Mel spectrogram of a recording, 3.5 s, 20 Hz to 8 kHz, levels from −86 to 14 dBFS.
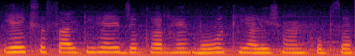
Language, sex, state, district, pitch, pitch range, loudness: Hindi, female, Haryana, Jhajjar, 225 Hz, 215-245 Hz, -15 LUFS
